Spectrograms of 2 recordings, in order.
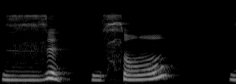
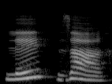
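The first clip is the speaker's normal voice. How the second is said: "Lézard" split as LÉ, pause, ZARD; syllable by syllable. Shown as a demonstration. Teacher counting syllables for pupils, "Lézard" chopped in two. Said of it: "Début, la fin?".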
